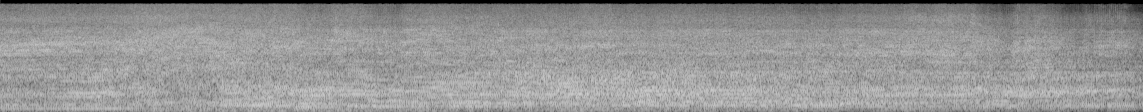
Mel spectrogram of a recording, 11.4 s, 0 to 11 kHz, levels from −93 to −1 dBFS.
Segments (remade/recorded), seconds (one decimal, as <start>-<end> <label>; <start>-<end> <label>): 0.0-8.4 recorded; 8.4-9.0 remade; 9.0-11.4 recorded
